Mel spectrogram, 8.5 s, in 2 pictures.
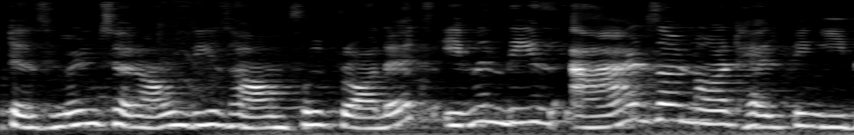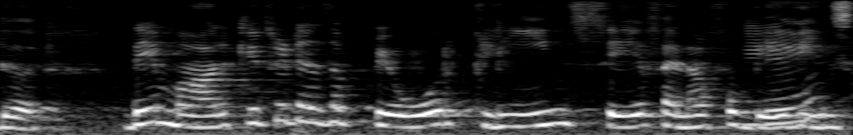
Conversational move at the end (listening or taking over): taking over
